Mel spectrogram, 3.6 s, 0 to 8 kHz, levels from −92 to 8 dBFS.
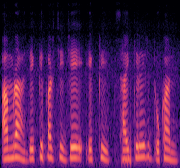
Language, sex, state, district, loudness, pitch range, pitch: Bengali, male, West Bengal, Cooch Behar, -22 LUFS, 165-195 Hz, 175 Hz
